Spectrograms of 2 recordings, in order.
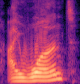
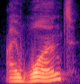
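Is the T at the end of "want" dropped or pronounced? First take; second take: pronounced; pronounced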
